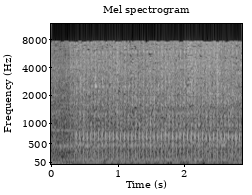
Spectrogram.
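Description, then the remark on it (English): A tractor pulling a hay mower, cutting rows of tall green oat hay in a field on the Wavecrest property: a loud, steady engine drone layered with a rapid, even mechanical clatter that swells in shortly after the start and holds throughout, with no voices. “This tractor is pulling a hay mower, cutting rows and rows of tall green oat hay.”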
